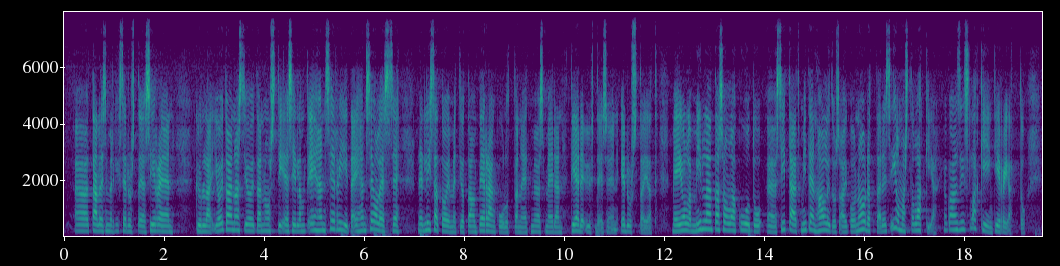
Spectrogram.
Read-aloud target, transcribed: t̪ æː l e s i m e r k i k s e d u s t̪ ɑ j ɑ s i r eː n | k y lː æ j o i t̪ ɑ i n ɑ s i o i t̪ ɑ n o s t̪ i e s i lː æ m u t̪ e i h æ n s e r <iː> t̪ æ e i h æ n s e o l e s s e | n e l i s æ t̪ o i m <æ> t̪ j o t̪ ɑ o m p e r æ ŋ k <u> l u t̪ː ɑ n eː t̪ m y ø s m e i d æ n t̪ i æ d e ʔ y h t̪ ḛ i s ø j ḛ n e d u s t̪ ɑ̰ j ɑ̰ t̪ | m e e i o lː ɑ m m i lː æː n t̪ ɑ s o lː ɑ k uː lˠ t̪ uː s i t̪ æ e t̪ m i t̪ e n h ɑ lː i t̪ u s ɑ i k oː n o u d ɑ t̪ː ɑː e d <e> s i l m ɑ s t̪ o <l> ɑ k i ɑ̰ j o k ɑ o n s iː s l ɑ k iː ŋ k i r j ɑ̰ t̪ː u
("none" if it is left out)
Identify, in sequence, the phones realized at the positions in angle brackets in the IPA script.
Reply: iː, e, uː, e, l

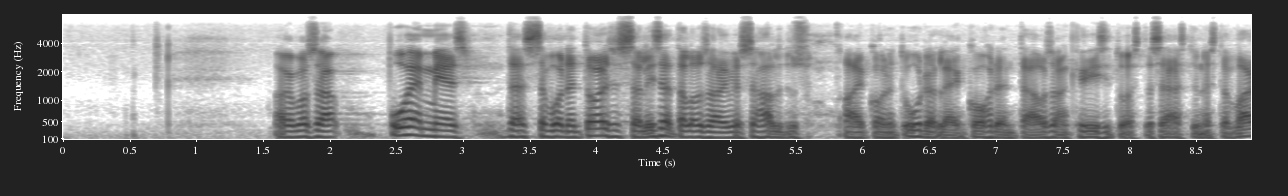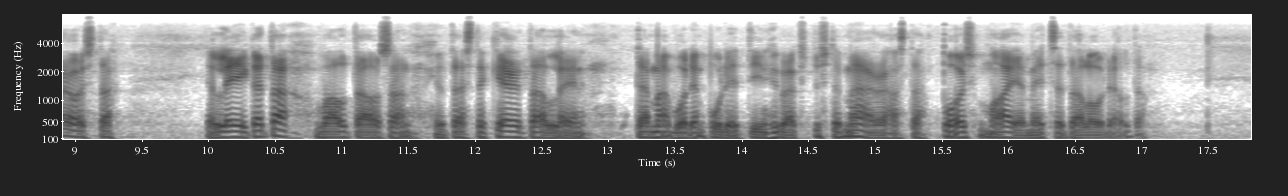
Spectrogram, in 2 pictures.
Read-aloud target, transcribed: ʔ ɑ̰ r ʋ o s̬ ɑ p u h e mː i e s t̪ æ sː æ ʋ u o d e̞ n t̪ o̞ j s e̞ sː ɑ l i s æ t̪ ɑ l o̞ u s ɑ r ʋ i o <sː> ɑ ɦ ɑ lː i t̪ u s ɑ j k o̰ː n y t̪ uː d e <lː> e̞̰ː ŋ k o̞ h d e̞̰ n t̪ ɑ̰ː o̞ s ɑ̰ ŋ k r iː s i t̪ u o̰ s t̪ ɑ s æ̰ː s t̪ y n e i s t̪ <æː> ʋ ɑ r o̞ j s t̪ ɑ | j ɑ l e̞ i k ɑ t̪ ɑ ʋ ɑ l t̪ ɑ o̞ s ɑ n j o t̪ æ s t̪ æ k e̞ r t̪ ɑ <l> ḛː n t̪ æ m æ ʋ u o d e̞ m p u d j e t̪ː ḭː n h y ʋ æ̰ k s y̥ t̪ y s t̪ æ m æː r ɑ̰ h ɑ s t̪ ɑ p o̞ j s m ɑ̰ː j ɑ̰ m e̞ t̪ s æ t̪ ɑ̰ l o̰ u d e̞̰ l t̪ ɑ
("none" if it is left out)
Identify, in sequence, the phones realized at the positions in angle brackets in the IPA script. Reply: sː, lː, æ, lː

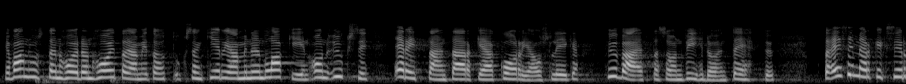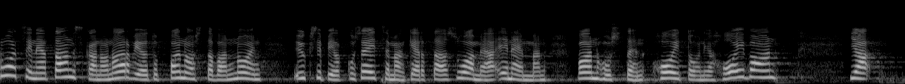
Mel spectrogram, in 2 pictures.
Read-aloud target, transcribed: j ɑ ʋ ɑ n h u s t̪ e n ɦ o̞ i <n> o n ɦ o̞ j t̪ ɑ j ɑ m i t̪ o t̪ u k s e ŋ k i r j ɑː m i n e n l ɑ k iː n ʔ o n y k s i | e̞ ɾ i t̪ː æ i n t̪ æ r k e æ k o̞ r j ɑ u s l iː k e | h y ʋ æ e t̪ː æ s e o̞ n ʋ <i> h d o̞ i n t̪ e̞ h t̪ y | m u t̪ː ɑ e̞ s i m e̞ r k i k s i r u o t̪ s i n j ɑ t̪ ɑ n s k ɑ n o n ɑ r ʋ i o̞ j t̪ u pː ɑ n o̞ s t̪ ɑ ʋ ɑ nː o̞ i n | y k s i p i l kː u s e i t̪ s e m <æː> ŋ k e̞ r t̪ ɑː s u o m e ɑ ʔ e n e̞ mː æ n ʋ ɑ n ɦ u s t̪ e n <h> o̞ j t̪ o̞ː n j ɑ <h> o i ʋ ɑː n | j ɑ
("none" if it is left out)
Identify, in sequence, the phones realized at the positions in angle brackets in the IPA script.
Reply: d, i, æ, h, h

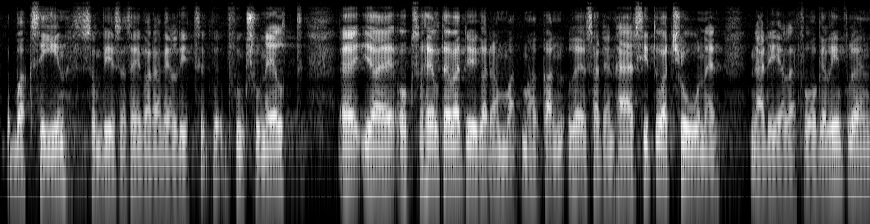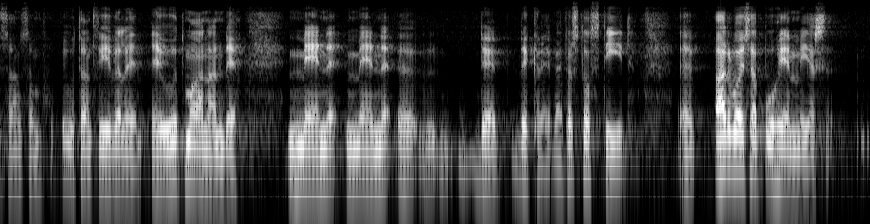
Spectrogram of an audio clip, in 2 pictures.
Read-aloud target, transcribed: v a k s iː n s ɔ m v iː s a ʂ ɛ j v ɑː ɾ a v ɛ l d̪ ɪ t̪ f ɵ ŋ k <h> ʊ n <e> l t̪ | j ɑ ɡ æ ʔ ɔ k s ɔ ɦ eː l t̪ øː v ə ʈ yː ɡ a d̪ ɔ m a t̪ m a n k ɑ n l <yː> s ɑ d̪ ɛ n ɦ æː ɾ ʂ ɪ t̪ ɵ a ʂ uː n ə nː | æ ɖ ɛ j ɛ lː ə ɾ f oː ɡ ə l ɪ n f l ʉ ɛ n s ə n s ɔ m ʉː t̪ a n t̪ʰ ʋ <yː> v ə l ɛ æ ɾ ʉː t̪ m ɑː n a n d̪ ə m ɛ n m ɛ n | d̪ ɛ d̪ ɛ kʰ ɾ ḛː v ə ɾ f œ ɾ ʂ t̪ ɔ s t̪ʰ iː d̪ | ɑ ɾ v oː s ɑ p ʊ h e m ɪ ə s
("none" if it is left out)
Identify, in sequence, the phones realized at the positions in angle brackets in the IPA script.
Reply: ʂ, ɛ, øː, iː

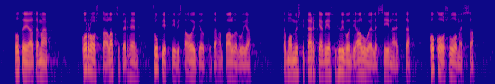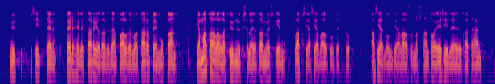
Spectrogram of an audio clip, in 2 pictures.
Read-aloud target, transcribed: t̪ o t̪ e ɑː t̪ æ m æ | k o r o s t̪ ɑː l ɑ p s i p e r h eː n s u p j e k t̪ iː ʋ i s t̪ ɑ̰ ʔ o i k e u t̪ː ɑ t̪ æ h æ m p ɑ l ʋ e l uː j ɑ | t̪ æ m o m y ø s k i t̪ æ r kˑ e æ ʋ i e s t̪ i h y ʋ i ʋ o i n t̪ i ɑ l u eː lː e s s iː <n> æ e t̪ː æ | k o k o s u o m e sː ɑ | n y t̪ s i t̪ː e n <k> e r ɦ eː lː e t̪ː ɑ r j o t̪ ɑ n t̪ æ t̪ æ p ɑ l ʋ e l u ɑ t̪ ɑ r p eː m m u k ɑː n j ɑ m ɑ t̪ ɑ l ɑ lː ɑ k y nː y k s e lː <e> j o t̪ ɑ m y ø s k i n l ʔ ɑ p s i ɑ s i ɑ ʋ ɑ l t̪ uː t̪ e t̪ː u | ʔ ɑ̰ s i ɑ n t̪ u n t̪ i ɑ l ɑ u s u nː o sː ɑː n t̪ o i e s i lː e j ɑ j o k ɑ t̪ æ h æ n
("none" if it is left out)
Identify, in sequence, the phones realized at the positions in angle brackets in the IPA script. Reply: n, p, æ

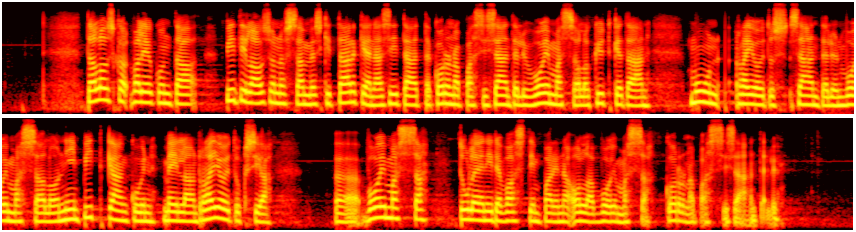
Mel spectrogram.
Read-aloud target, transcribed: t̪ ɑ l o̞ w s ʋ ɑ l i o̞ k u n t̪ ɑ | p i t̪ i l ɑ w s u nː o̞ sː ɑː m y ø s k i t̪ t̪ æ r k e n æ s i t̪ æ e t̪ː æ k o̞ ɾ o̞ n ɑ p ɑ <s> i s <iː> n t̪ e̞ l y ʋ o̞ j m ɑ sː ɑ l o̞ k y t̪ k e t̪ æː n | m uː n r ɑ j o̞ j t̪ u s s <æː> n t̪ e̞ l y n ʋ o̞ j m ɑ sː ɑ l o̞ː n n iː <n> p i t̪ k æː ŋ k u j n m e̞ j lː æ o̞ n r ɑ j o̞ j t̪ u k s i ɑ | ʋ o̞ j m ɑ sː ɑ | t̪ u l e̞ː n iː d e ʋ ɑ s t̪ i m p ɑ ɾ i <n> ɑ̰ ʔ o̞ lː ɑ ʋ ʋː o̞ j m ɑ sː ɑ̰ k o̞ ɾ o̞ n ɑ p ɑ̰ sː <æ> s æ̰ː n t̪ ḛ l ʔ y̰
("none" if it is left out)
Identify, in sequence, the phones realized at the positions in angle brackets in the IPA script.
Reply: sː, æː, æː, m, n, i

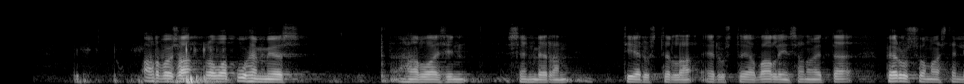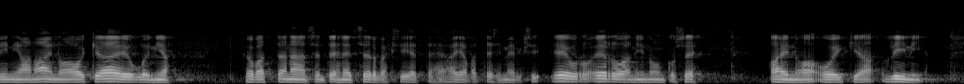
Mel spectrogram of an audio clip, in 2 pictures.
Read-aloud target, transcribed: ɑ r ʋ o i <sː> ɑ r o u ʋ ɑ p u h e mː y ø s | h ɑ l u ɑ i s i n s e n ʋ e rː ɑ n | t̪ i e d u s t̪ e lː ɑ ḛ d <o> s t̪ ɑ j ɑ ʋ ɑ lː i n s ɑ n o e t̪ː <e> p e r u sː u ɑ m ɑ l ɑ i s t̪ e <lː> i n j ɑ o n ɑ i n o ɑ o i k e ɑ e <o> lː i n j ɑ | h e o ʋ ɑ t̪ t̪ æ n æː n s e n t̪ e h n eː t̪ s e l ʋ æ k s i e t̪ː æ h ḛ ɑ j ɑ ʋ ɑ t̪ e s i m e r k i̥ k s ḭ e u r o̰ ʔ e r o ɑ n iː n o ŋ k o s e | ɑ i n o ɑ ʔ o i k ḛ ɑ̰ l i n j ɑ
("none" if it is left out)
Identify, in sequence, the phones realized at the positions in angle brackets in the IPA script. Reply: s, u, æ, l, u

